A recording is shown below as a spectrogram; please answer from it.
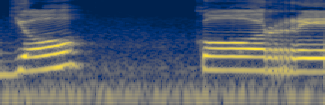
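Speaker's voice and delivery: "yo correría" loud, with rolled RR and a long held E before the last R; lengthened E. Shown as a demonstration. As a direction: flow through "correría", stretching the E after the rolled R. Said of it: "Did you see how I lengthened that E".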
